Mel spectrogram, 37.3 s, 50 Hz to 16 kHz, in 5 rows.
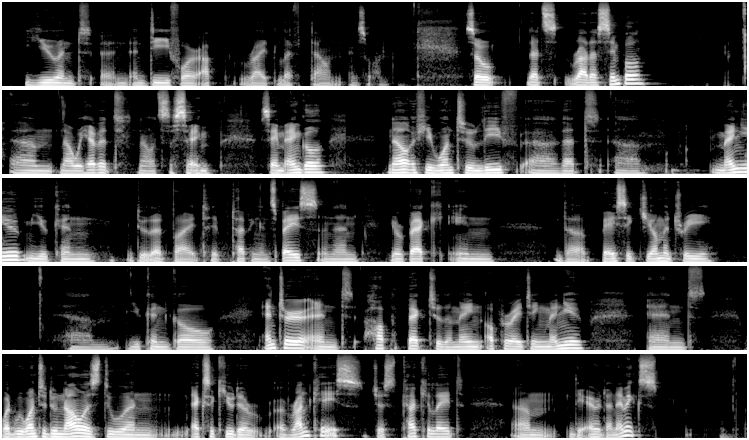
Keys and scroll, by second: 0.0-4.0 typing, 7.0 typing, 15.4 space, 20.8 Return, 23.7 Return, 31.7 x, 33.2 Return.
